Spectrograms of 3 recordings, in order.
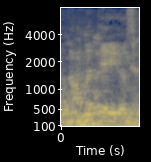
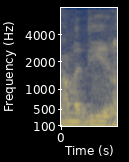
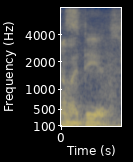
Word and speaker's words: Amadeus: Well, let's, if you guys are up to it, why don't you guys play, if I'm saying it right, Amadeus? – Mm-hmm. – It's not Amadeus, it's Amadeus. – Amadeus.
